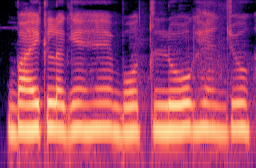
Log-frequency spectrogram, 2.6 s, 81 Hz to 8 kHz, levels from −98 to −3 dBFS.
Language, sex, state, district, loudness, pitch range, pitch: Hindi, female, Haryana, Charkhi Dadri, -14 LUFS, 225-235 Hz, 230 Hz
